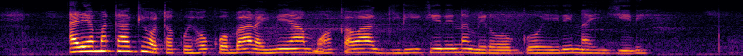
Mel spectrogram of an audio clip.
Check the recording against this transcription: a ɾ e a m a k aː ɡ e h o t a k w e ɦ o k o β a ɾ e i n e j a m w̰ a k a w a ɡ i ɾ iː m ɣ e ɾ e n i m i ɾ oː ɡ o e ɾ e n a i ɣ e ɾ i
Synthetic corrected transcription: a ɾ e a m a t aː ɡ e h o t a k w e ɦ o k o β a ɾ a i n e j a m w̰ a k a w a ɡ i ɾ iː ɣ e ɾ e n a m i ɾ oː ɡ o e ɾ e n a i ɣ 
